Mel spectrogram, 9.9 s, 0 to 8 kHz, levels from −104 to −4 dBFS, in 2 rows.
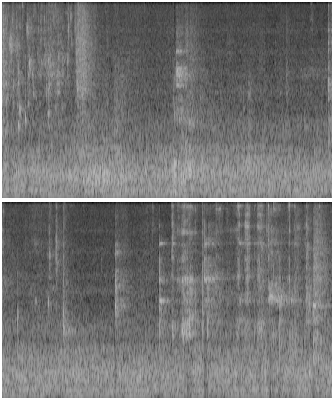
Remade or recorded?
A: recorded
